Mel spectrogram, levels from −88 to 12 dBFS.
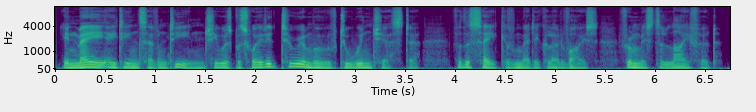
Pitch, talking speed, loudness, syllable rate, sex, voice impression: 105 Hz, 180 wpm, -18 LUFS, 5.6 syllables/s, male, masculine, slightly middle-aged, tensed, powerful, slightly hard, fluent, slightly raspy, cool, intellectual, calm, mature, reassuring, wild, lively, slightly kind, slightly modest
